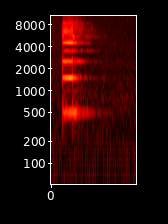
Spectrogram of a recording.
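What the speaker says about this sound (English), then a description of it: "It will start to beep at me" A laptop gives a short, clear electronic beep at power-on, a single tone lasting about a fifth of a second that fades into a quiet room.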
